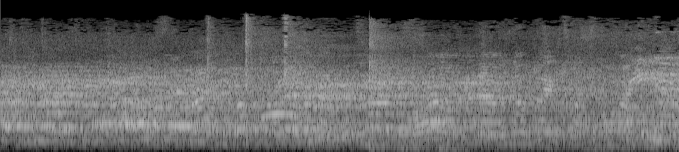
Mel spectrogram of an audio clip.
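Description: Spectators chatter and call out across the gym.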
